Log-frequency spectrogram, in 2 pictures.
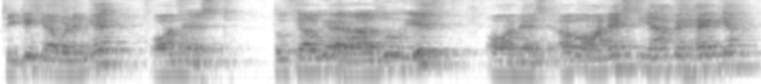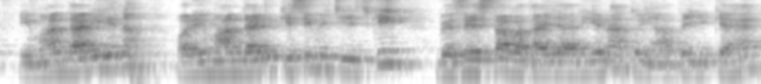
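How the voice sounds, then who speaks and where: A male teacher with a high voice walks students through a grammar lesson. He poses a question, answers it himself, and checks in after nearly every line. The voice sits far from the mic in a very echoey room. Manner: repeats questions to students and answers them himself, ending lines with "theek hai". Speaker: English teacher.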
